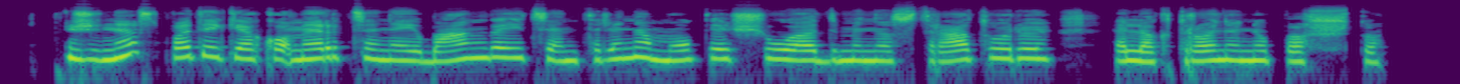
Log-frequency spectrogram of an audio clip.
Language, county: Lithuanian, Marijampolė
